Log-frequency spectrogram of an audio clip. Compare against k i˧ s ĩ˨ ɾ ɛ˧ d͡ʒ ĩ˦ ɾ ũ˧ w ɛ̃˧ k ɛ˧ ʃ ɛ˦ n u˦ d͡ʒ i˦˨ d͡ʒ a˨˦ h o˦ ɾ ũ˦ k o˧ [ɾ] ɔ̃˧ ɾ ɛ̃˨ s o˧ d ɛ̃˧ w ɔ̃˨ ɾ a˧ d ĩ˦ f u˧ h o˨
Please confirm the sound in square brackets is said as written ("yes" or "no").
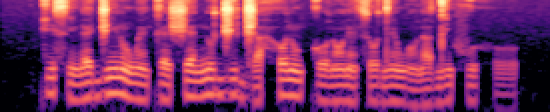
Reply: yes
